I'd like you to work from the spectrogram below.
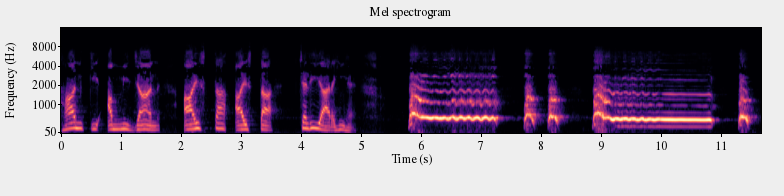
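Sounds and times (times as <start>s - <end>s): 
speech: 0.0s - 6.0s
neighbourhood dogs howling at midnight: 5.8s - 7.4s, 8.9s - 11.6s
neighbourhood dogs barking at midnight: 7.2s - 9.4s, 11.3s - 11.6s.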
